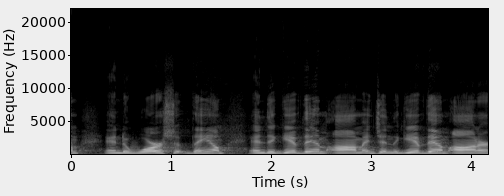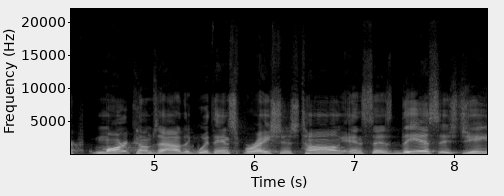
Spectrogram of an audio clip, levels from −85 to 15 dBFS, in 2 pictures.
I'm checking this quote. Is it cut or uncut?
cut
